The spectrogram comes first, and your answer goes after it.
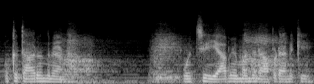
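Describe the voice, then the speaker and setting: A man's voice: medium pitch, completely flat delivery, fast, muffled recording, music in the background, lightly acted. A man dubbing a determined young son in an action film, speaking earnestly and steadily. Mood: resolute. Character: determined young village son, calm and resolute. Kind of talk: dubbed film dialogue.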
